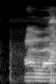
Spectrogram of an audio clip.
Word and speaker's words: Allah: Opung Opung dites dulu a l l a h dibaca alah besok dibacanya itu di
